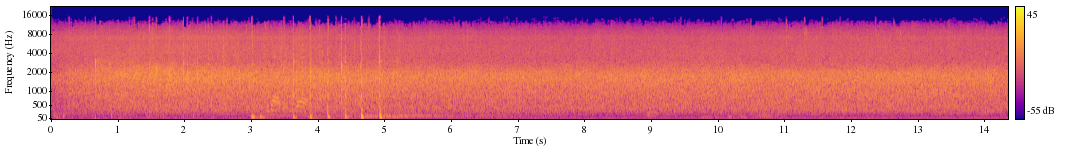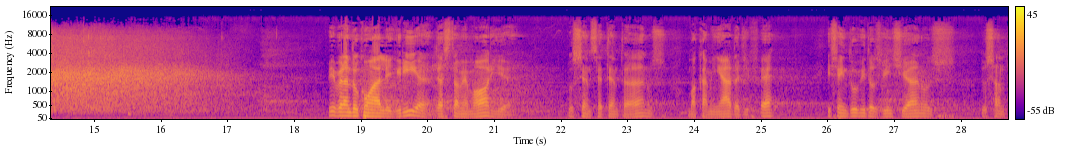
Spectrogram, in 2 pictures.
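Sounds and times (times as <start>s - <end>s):
large crowd applauding in a reverberant space: 0.0s - 17.3s
speech: 18.6s - 21.4s, 22.1s - 25.3s, 26.0s - 28.7s.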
